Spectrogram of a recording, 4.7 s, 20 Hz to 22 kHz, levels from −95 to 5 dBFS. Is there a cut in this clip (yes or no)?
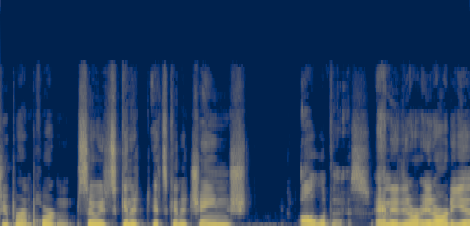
no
